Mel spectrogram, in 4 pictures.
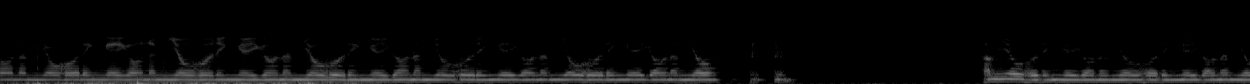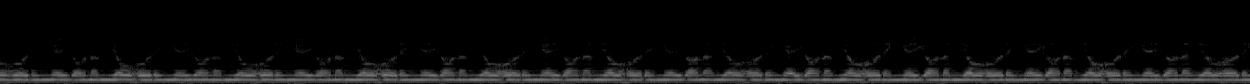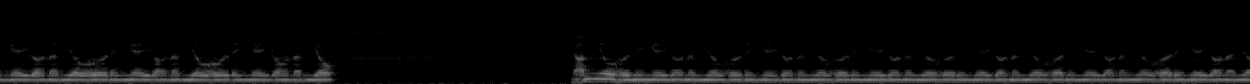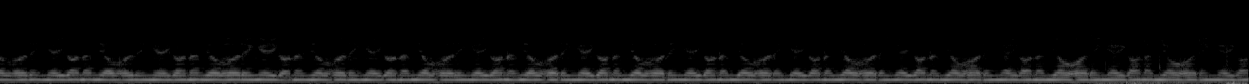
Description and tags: Buddhist Chanting
Most common latter day chant.
shoshu, nam-myoho-renge-kyo, nicheren, buddhist, chanting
